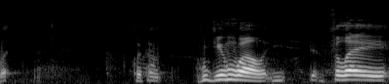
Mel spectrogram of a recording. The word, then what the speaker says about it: fillet: click on given well fillet and fill it are spelled the same way but they're two different things yeah click on actually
